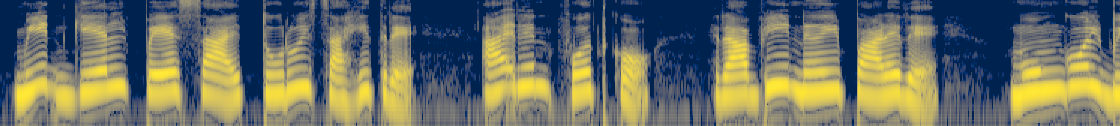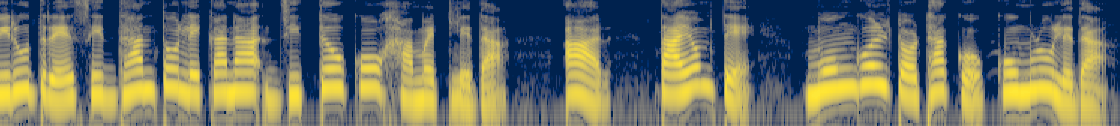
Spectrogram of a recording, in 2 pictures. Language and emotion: Santali, neutral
